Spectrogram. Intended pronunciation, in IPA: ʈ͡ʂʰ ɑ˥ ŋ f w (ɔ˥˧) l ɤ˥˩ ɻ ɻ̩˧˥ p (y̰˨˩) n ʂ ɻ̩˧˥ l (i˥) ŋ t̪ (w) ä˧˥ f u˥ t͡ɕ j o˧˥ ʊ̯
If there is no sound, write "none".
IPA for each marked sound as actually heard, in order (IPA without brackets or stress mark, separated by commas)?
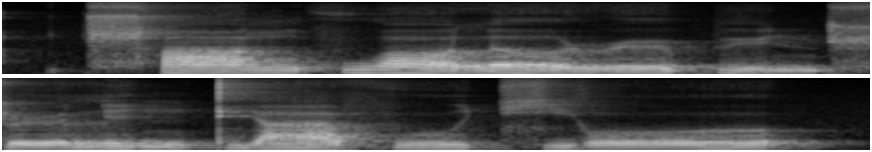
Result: ɔ˥˧, y̰˨˩, i˥˩, j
